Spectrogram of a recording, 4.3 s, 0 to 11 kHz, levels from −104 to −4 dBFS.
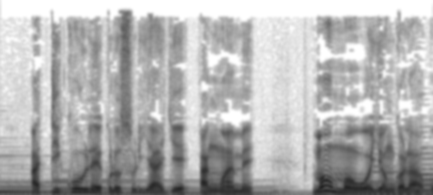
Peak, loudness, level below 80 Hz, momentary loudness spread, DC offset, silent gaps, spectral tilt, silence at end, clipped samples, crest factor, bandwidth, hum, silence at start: -2 dBFS; -19 LUFS; -56 dBFS; 7 LU; 0.1%; none; -6.5 dB/octave; 0 s; under 0.1%; 18 dB; 11 kHz; none; 0 s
